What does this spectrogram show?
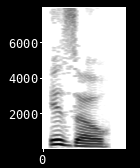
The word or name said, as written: izso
